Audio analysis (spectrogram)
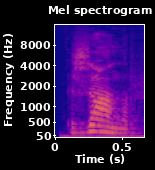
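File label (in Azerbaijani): "janr", Azerbaijani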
